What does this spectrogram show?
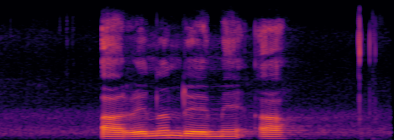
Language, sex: Venda, male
